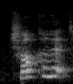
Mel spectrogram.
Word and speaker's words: chocolate: And chocolate has 3 syllables, not 2.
